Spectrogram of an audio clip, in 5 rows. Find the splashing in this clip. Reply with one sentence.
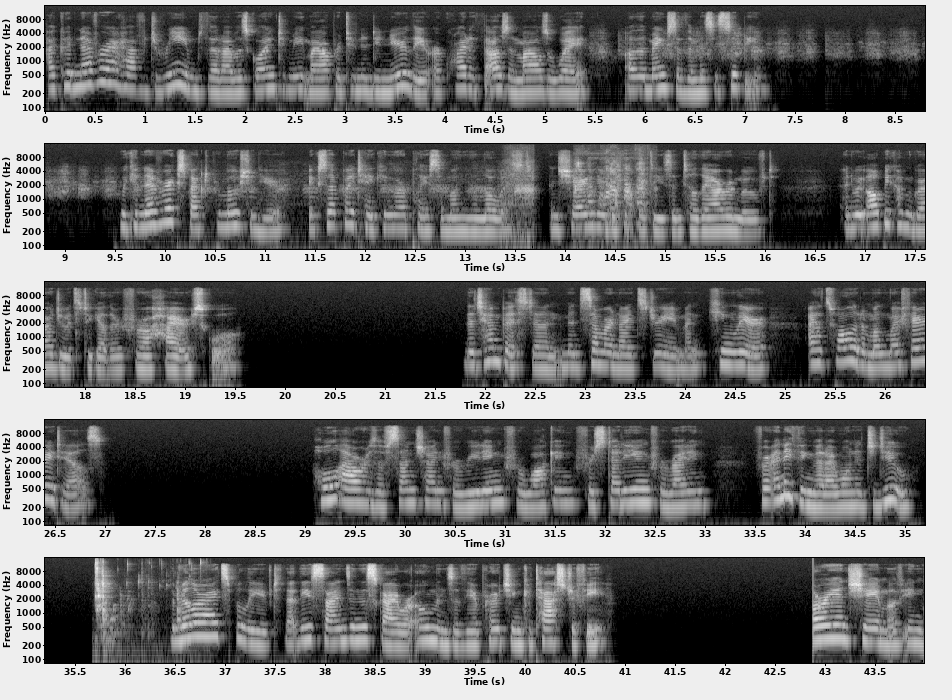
The splashing can be heard from 35.6 to 36.9 s.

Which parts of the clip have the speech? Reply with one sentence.
You can hear the speech from 0.0 to 7.3 s, from 9.5 to 19.6 s, from 21.8 to 27.1 s, from 29.1 to 35.1 s, from 36.5 to 40.9 s and from 42.9 to 43.9 s.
